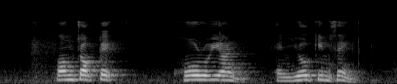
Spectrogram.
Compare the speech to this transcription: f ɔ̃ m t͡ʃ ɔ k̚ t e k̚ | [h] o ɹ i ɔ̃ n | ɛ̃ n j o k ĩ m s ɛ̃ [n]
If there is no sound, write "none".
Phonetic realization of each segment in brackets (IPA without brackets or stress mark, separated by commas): h, ŋ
